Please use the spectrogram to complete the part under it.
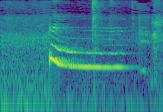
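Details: Female pet dog whimpering over a new toy that spins round and round and lights up. One loud, clear whine slides down from a high start to a steady, level tone for about a second. Indoors, with quiet noise around it.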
